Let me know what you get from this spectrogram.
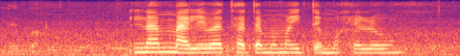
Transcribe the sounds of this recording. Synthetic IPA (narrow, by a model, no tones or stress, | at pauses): n̩nam̩malɪbatʰatamomaitʼemʊχɛloːŋ̩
